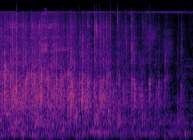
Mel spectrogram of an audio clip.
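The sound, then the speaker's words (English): A crowd breaks into steady, dense applause for a preacher, many hands clapping together for the full length without a pause, loud and sustained with no voices rising above it. “thank you thank you thank you clap your hands for him again”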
